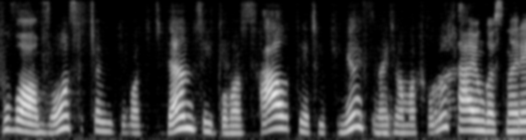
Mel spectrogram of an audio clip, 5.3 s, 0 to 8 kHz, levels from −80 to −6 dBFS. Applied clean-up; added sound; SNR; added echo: neural mask model DeepFilterNet 3.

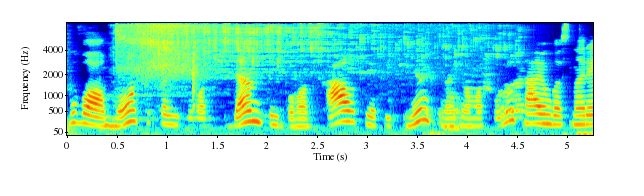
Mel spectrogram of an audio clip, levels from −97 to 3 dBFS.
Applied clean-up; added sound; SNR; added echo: classical method log-MMSE.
